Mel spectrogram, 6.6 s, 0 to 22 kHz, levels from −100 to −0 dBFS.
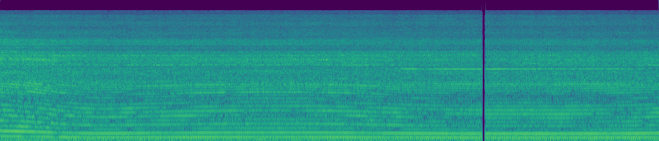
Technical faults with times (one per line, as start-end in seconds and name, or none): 4.82-4.85 CD skip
